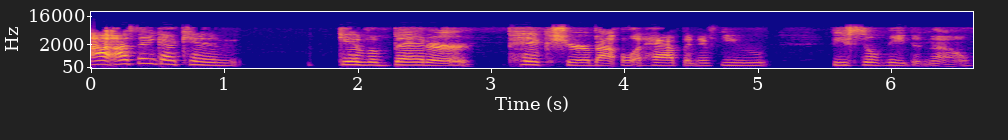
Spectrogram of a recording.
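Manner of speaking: gentle, slight, light and airy Southern lilt. Voicing a woman character who looks up at you and speaks, southern accent. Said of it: "she's southern now".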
